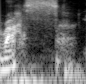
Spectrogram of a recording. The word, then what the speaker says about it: wrasse: Yeah, the blue streak cleaner wrasse.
